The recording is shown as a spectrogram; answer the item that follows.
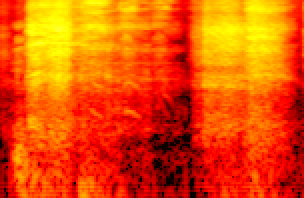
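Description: A man's breathy gasp, then a second, shorter breath near the end, with no words.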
